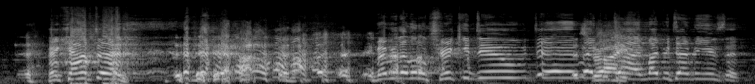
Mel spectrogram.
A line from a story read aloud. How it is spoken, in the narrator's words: Adwala yells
